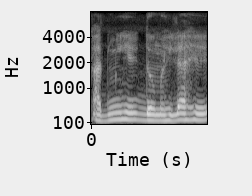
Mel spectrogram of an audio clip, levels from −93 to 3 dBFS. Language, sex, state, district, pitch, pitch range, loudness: Chhattisgarhi, male, Chhattisgarh, Bilaspur, 165 Hz, 155-175 Hz, -19 LUFS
